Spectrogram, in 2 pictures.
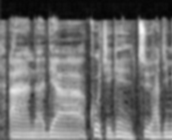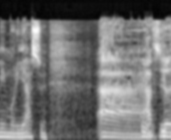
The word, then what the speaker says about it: Hajime Moriyasu: We saw They came against came against Netherlands and their coach again too, Hajime Moriyasu. I have to say You pronounced that so so well, Ovie.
